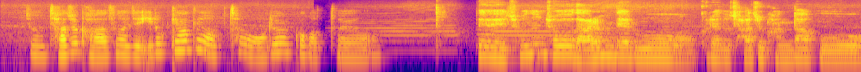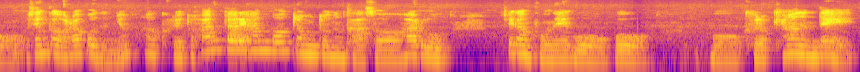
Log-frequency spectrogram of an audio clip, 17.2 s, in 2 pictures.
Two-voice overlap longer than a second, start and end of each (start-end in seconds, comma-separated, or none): none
